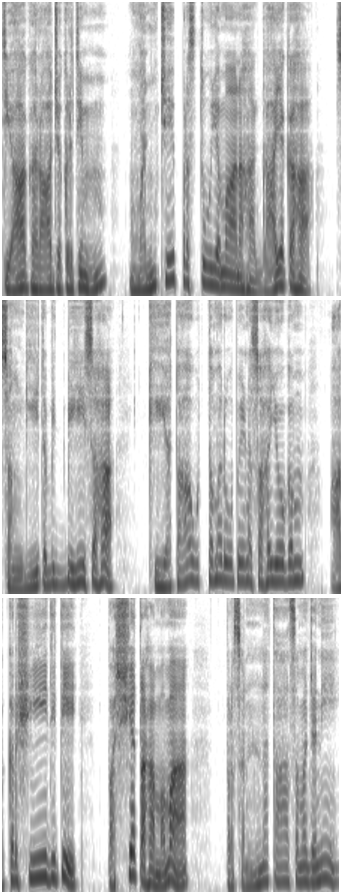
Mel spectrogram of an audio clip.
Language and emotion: Sanskrit, happy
